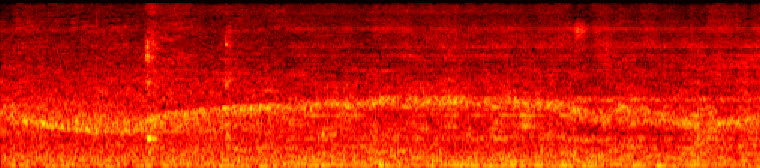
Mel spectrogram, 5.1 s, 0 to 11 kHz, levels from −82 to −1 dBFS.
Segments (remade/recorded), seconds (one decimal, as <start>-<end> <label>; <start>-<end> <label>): 0.0-1.9 recorded; 1.9-5.1 remade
